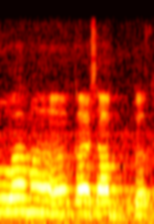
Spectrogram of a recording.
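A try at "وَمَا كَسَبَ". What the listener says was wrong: Masih ditahan. Langsung kasab.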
